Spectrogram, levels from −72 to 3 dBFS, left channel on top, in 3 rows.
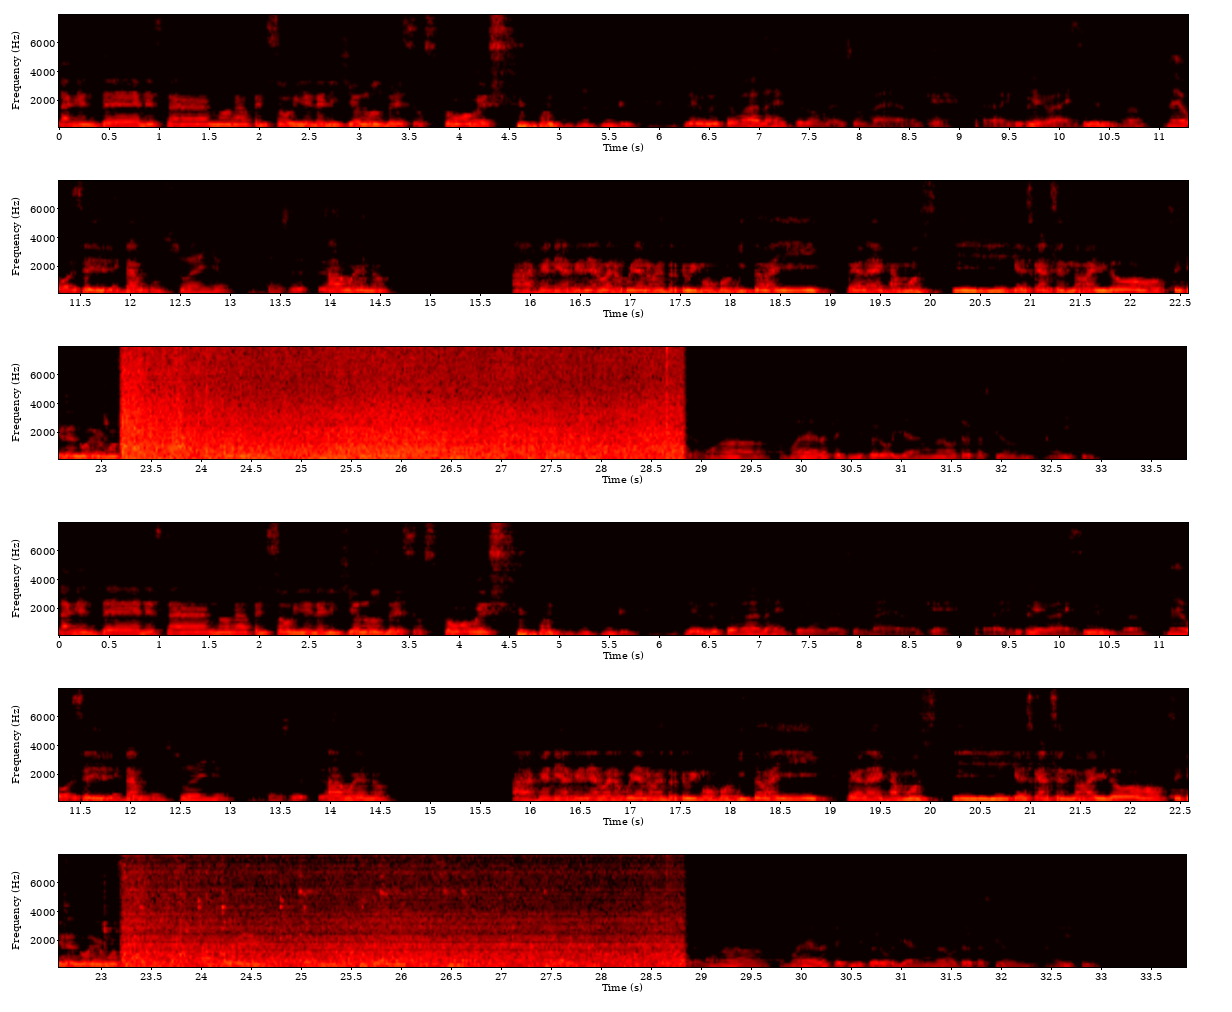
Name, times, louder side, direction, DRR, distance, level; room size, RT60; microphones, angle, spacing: voice 1, 0.0-5.1 5.6-5.7 9.7-9.8 10.2-10.7 11.5-12.2 14.0-14.6 15.8-24.8 25.0-26.8, left 1 dB, 5° right, 0.3 m, -42 dB
voice 2, 2.8-3.5 5.0-10.3 10.6-14.5 27.4-33.0, left 1 dB, 30° left, 0.6 m, -50 dB
sound 1, 22.4-29.8, right 6 dB, 65° right, 0.5 m, -53 dB
sound 2, 23.2-28.8, left 7 dB, 75° left, 0.4 m, -35 dB
2.2 x 2.0 x 3.6 m
head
